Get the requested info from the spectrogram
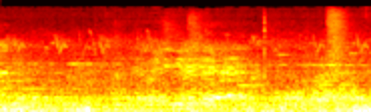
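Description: Wind rumbling on the microphone, with faint distant shouts from players on the cricket field.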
